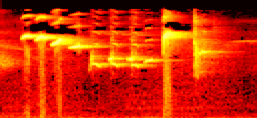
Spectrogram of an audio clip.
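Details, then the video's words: Sunda blue robin, singing to find a rival, delivers a brief phrase of high piping notes, then lower steady whistles and a sharp downward stroke. "kicau tledekan gunung mencari lawan"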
